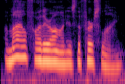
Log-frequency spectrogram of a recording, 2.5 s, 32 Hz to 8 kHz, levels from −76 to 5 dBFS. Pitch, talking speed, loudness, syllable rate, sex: 140 Hz, 190 wpm, -15 LUFS, 3.8 syllables/s, male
